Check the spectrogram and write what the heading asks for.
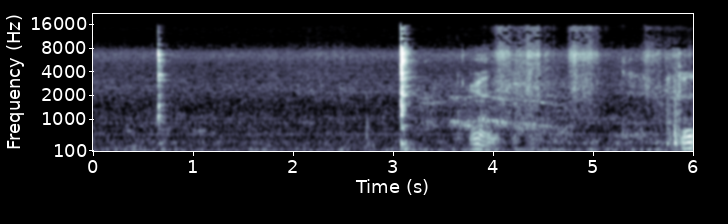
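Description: A metal ladle knocks sharply against cookware twice while stew is served: a light click, then a louder one about two and a half seconds later.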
